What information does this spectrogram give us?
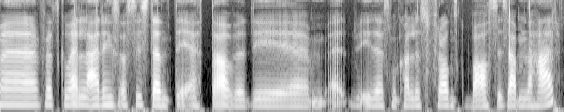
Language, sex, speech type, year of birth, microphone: Norwegian, female, spontaneous, 1989, Sennheiser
